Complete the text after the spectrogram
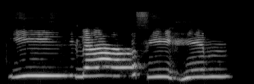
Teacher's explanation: ई अलिफ के नीचे खड़ी जेर है, तो आवाज को थोड़ा सा लंबा करें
